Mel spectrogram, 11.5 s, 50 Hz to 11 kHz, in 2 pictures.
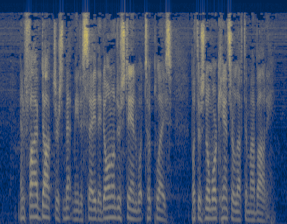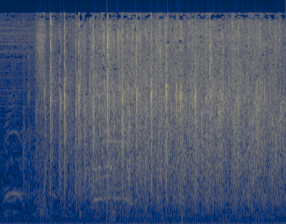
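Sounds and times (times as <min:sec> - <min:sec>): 
speech: 0:00.4 - 0:05.6
audience clapping: 0:06.3 - 0:11.4.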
